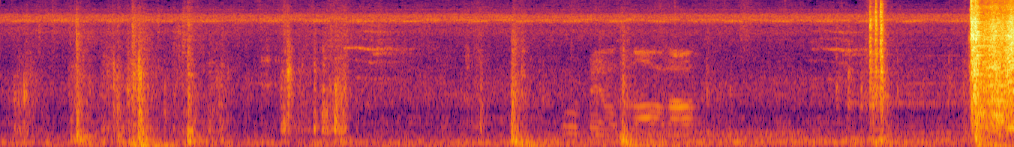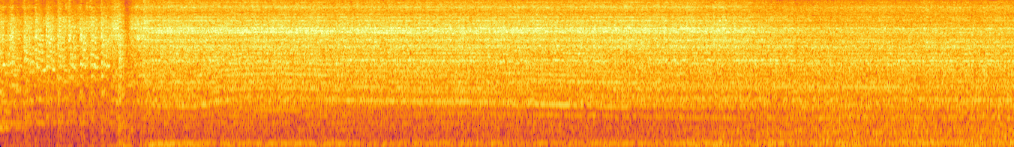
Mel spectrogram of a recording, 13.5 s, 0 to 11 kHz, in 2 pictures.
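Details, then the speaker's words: Old Chevy OBS Blazer Z71 start-up after fitting a new belt (tensioner possibly worn): a few clanks, then idle with loud harsh scraping hiss from the AC compressor pulley, rusted between compressor and pulley; noise eases the longer it runs. "I noticed the pulley on the AC compressor, it's still got it's got rust between here and the pulley itself. So, it's it's kind of noisy, but the more it runs, the better it gets."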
